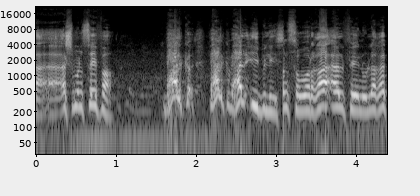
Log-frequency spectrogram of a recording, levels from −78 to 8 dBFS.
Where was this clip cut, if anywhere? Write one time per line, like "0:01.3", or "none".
0:03.1

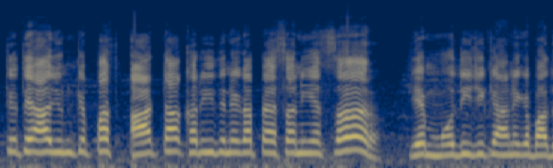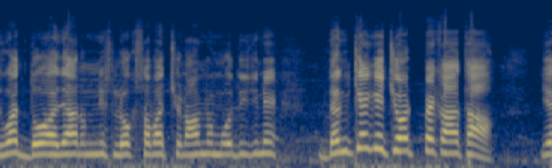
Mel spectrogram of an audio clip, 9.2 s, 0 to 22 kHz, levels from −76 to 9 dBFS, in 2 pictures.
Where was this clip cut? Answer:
none

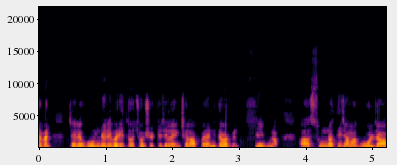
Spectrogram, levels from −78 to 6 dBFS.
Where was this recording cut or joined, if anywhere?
0:03.2

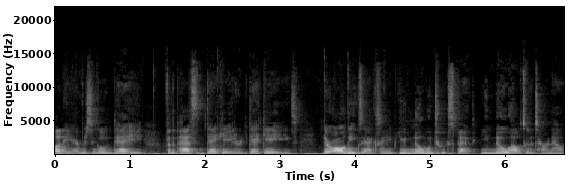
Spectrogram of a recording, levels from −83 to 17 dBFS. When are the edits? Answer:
none

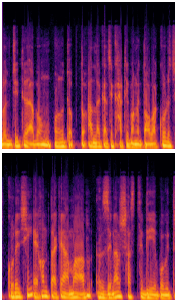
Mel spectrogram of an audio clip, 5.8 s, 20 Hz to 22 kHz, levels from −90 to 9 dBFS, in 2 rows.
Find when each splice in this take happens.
0:01.3
0:03.4

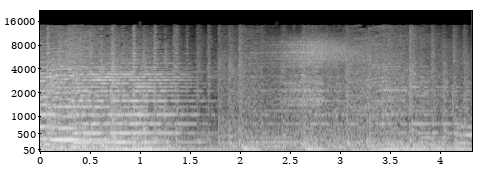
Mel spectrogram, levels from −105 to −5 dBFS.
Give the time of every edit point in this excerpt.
0:01.0
0:02.4

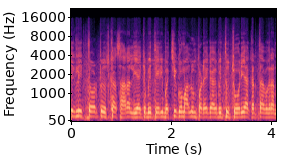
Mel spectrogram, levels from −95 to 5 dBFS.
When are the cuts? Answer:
none

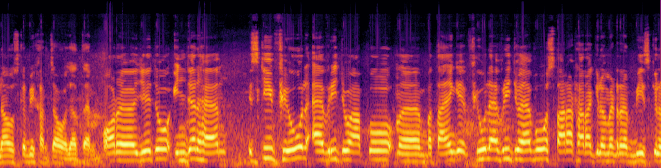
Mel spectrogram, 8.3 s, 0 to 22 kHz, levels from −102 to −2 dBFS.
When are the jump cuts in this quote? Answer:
0:01.2

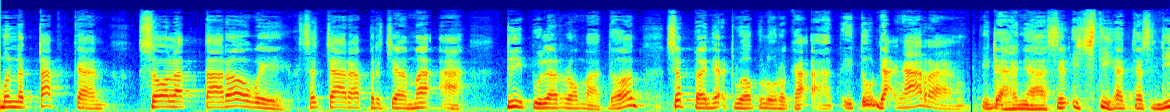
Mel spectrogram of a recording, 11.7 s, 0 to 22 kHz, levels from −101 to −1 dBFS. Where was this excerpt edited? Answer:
0:09.6

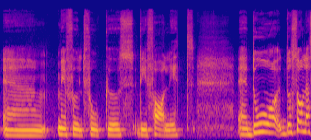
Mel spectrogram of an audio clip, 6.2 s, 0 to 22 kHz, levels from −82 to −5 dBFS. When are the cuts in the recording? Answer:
0:03.9

